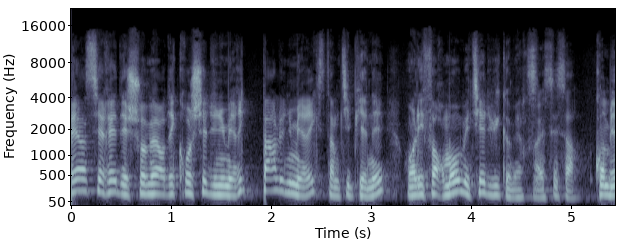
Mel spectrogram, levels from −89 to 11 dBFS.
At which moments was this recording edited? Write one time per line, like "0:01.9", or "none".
none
